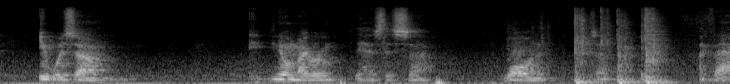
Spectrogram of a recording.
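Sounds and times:
speech: 0.4s - 1.2s, 2.5s - 6.2s
fist thumping on wooden witness stand: 5.8s - 6.8s.

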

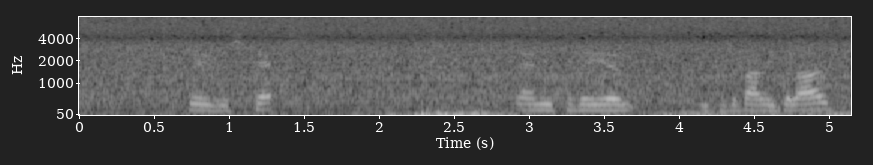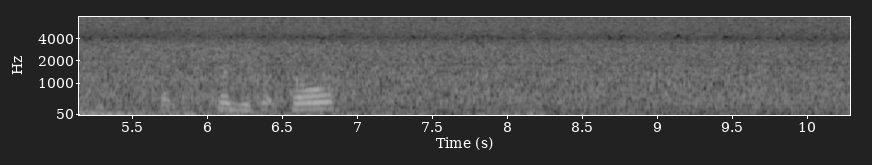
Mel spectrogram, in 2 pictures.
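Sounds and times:
water falling from a weir into a brick culvert: 0.0s - 10.2s
speech: 0.7s - 1.5s, 2.9s - 7.0s.

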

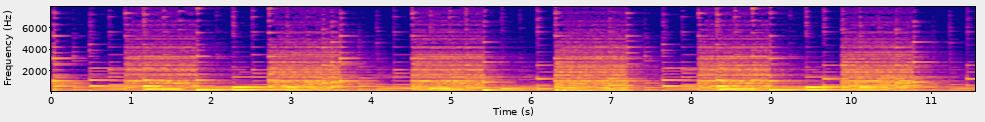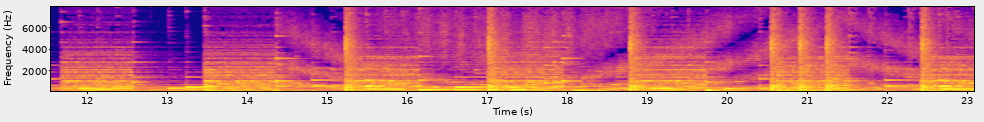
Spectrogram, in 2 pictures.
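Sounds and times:
R and B instrumental intro: 0.0s - 23.0s.

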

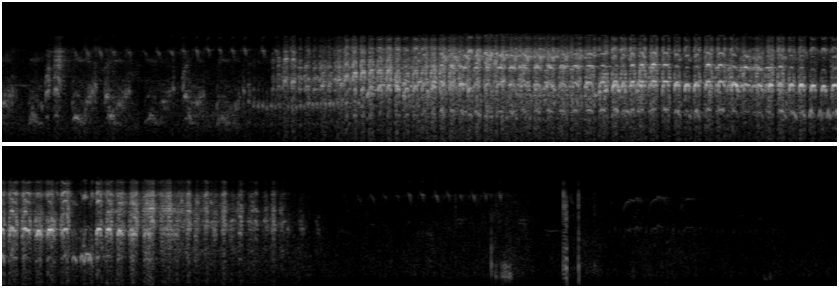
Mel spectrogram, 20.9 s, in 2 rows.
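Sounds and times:
kookaburras laughing: 0.0s - 14.5s
birds singing: 0.0s - 20.8s.

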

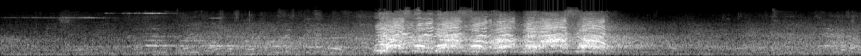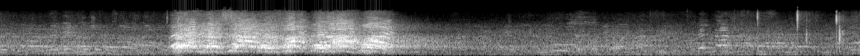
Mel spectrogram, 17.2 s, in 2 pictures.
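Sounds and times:
people chanting against military rule with loud echo: 3.7s - 6.5s, 10.3s - 13.0s.

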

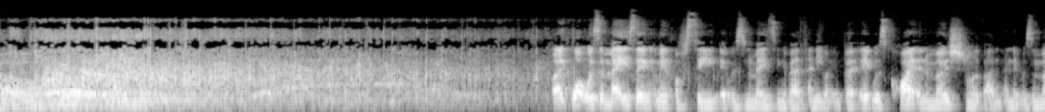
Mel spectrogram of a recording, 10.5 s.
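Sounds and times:
audience applause: 0.0s - 6.7s
speech: 5.6s - 10.4s.

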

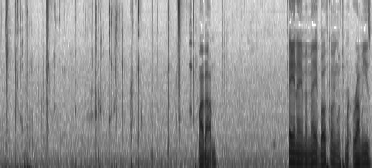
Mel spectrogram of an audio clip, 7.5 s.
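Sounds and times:
biting and chewing a caramel apple sucker: 0.0s - 5.6s
speech: 4.0s - 4.5s, 5.8s - 7.4s.

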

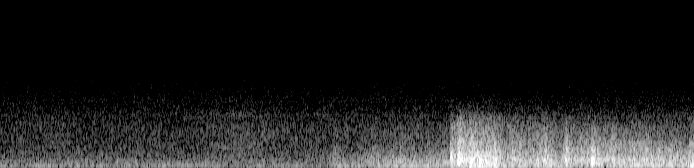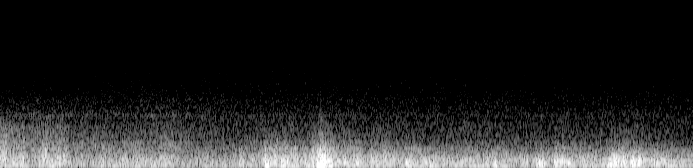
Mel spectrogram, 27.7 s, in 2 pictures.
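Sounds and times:
dramatic thunderstorm in the early hours: 6.5s - 27.7s.

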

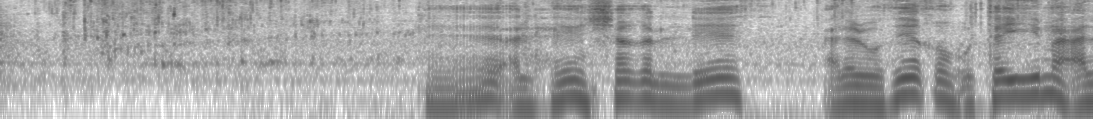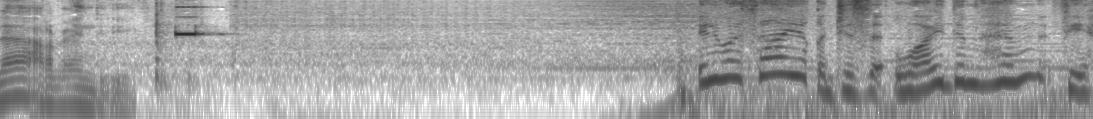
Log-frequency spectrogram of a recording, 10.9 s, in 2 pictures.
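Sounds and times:
water poured during document restoration work: 0.2s - 4.2s
speech: 2.1s - 6.2s, 8.9s - 10.9s.

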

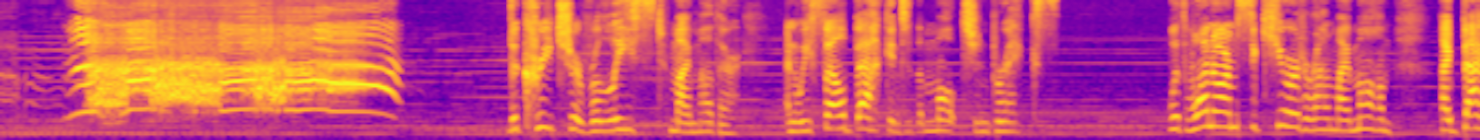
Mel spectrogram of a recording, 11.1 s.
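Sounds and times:
woman screaming in pain: 0.2s - 3.0s
speech: 3.8s - 8.0s, 8.8s - 11.0s.

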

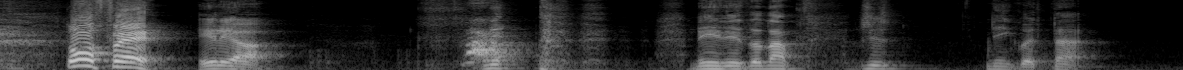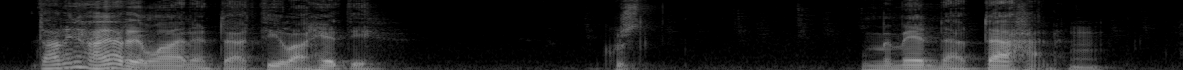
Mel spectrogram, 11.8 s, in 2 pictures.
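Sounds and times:
speech: 0.4s - 1.4s, 2.1s - 2.8s, 3.4s - 7.9s, 9.0s - 9.2s, 10.2s - 11.5s
dog barking: 2.3s - 2.7s.

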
